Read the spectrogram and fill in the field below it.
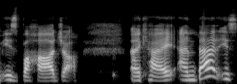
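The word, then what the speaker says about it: Buhagiar: online but my last name is bahaja okay and that is not an easy when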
